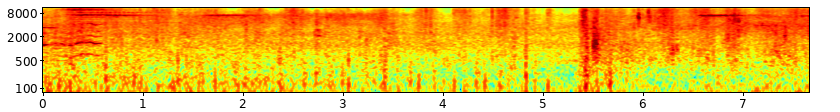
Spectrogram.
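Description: Footsteps run quickly over grass and leaves.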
